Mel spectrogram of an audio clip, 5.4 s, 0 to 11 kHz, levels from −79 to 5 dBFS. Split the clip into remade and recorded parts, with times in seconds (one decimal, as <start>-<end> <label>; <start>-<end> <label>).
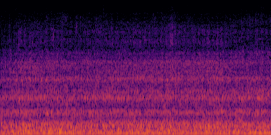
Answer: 0.0-0.6 remade; 0.6-1.3 recorded; 1.3-4.1 remade; 4.1-5.4 recorded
